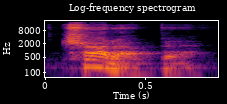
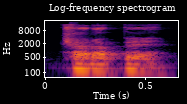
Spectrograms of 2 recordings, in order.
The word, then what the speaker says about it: čarape: Just imagine a CH in English. So čarape, čizme, that hard ch sound.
